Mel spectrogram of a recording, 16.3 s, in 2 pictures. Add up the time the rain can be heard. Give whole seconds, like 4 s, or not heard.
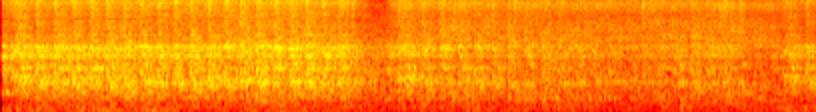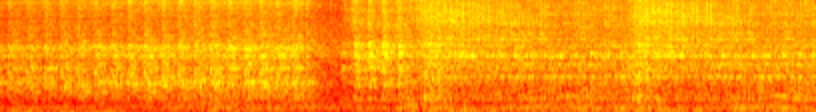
16 s.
